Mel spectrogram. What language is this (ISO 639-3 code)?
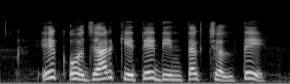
mag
